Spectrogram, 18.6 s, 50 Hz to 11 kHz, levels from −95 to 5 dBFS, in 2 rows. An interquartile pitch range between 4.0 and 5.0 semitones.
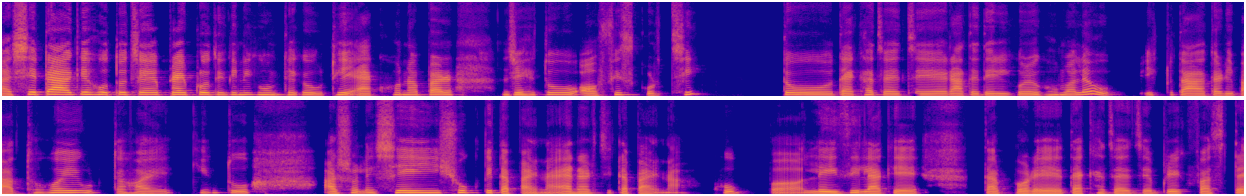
No: average, 3.2 semitones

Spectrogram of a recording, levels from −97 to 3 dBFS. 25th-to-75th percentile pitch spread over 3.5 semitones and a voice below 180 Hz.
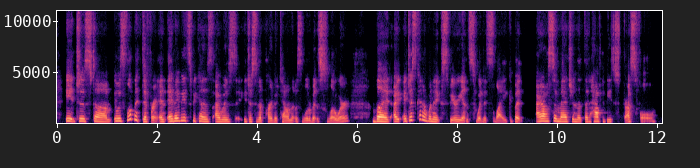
No: average, 4.2 semitones; high, 205 Hz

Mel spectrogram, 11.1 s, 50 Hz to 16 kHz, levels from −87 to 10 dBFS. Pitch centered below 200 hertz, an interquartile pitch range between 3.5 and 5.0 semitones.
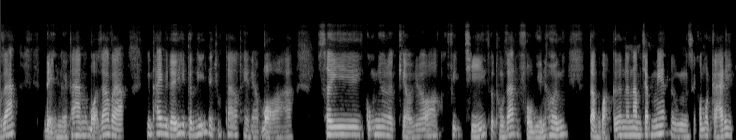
No: medium, 140 Hz; wide, 5.6 semitones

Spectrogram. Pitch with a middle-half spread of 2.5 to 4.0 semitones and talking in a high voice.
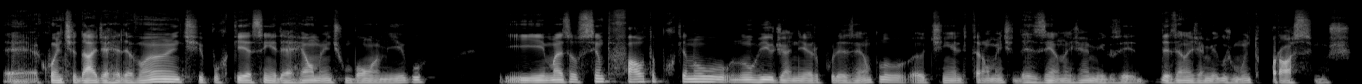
No: average, 3.6 semitones; very low, 95 Hz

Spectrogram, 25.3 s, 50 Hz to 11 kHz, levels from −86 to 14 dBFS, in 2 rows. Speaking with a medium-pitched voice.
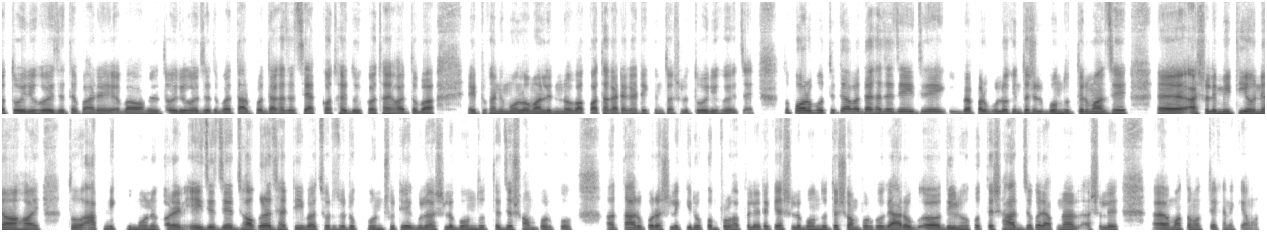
Yes: medium, 155 Hz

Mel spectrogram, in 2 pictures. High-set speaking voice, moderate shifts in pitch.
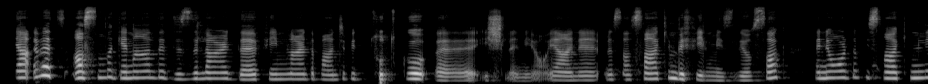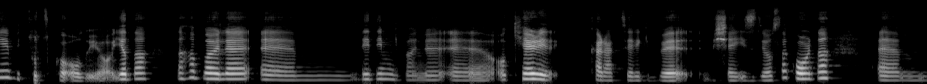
No: high, 245 Hz; wide, 6.4 semitones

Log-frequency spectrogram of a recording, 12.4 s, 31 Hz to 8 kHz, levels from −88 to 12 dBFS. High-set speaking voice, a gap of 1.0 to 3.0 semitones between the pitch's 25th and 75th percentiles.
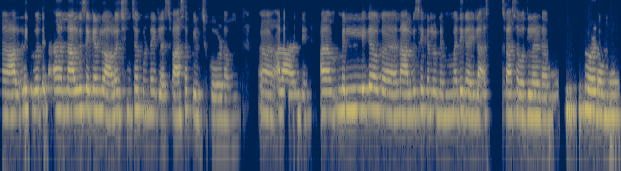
Yes: high, 200 Hz; narrow, 2.4 semitones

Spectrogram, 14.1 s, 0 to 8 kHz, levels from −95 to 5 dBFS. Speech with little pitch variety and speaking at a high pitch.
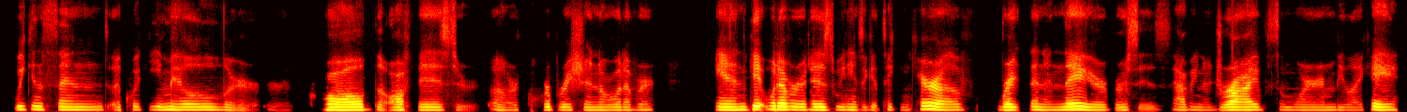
Yes: narrow, 1.4 semitones; high, 195 Hz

